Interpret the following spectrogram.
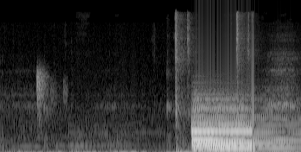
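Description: A few faint clicks, then about a second and a half in a short, steady held synthesizer note from the beat being mixed in Ableton Live.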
